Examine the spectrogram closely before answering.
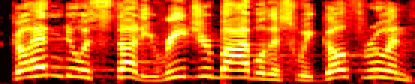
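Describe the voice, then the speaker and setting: A man's voice: very high-pitched, big pitch swings, fast, a bit bright, long reverb tail. A man preaching a sermon as pastor, talking in a conversational way with frequent restarts and asides.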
